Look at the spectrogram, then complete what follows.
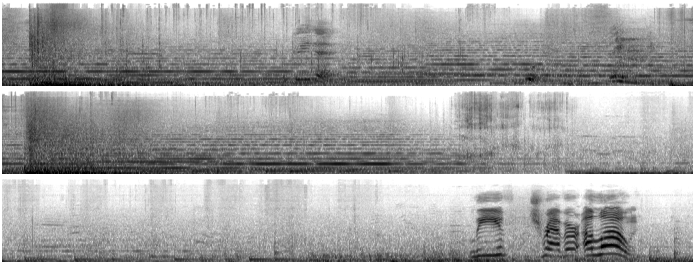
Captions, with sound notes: (explosion) Okay then. (dramatic music) (explosion) (chips crunching) (soft dramatic music) - Leave Trevor alone!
